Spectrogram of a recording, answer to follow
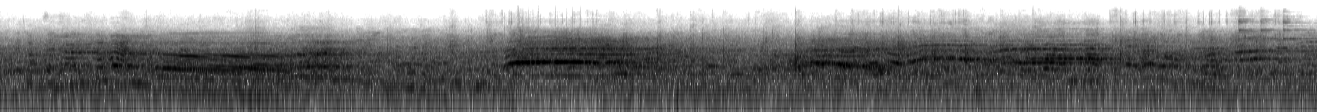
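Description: Several voices calling out over the chatter of an arena crowd during a karate kumite bout, with one loud, drawn-out shout about five seconds in.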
